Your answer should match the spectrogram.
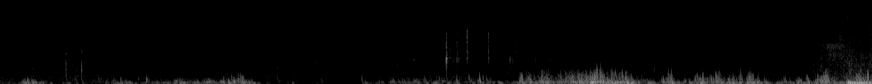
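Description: Horses on dry packed dirt: a horse rolling and shuffling in the dust, then hooves thudding and scuffing as the horses walk and move about, with a few sharp clicks about four and a half seconds in. The sound drops out briefly about three seconds in.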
